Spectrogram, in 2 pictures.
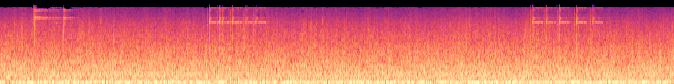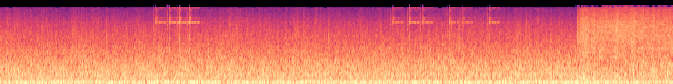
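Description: A sled rushes steadily over snow.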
